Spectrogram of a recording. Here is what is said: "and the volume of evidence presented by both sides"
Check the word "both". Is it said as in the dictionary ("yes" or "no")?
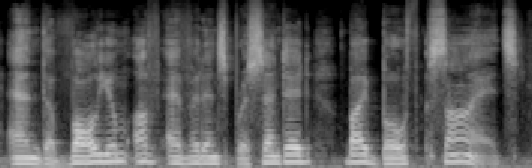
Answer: yes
